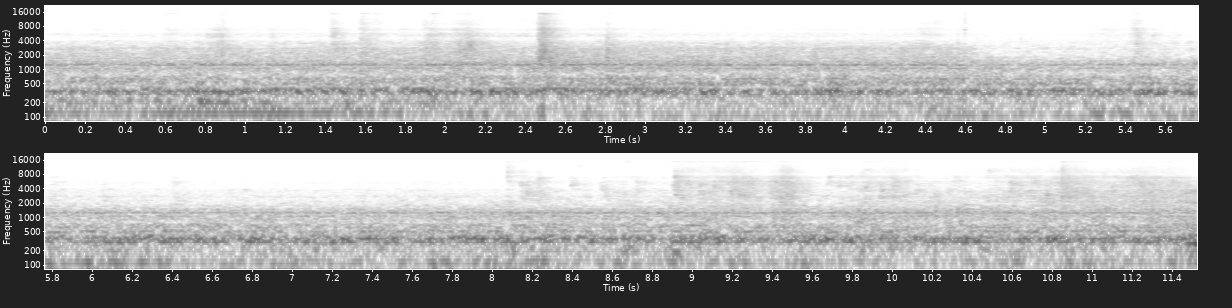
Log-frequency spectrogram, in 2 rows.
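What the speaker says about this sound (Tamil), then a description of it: "அந்த பிளாஸ்டிக் பவுலு, அதில் என்ன பண்ணோன்னா ஃபுல்லாக தண்ணி ஊற்றணும்." Water pours steadily into the plastic water bowl of an automatic 80-egg incubator, a continuous close splashing and trickling fill that runs evenly without pause and with no voices.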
